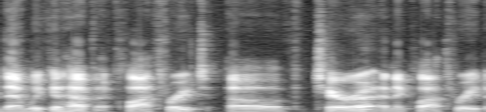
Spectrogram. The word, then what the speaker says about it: clathrate: Oh yeah, we made our thing that makes the clathrades. Clathrades? How do you pronounce this word again? Clathrate. Pronounce. Yeah, clathrate.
